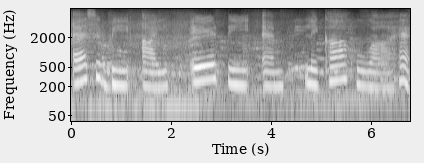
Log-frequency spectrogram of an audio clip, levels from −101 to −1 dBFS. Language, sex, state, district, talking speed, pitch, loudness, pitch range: Hindi, female, Madhya Pradesh, Umaria, 45 wpm, 220 Hz, -16 LUFS, 200-260 Hz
